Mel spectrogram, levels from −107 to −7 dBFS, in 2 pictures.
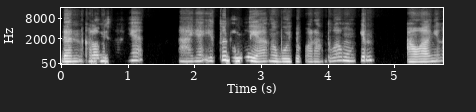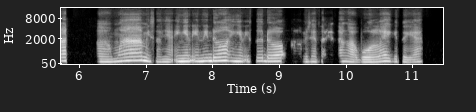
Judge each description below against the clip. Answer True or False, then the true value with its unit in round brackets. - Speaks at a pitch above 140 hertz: True (190 Hz)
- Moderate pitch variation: True (3.0 semitones)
